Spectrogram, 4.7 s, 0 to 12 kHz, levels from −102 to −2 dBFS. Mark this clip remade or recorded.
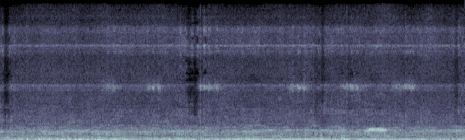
remade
